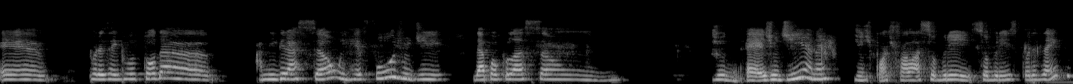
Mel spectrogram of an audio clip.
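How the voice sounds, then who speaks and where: A woman's fairly slow speech at a fairly high pitch, dark, mellow tone and ordinary pitch variation, with long, frequent pauses and a quiet background. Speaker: geography teacher. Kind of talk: recorded online lecture. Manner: animated.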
